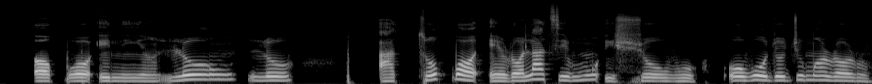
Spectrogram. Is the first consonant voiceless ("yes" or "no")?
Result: yes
